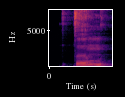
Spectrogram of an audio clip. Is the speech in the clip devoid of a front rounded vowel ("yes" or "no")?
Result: yes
